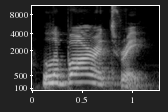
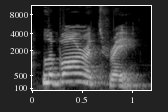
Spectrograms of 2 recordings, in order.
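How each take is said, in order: First: It is said in a British accent. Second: It is said in a British accent.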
